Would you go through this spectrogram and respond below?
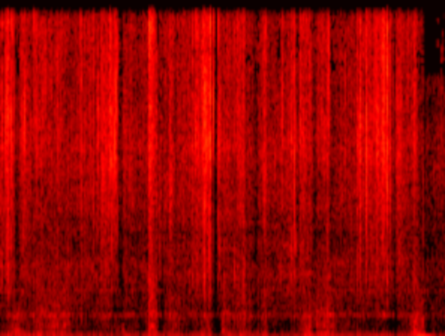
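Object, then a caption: Foam microphone windscreen. Fingertips tap and rub the soft white foam windscreen fitted over a black metal microphone. The result is quiet, muffled low thumps and soft rustling, with nearly all the energy at the low end and very little ring after each touch.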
